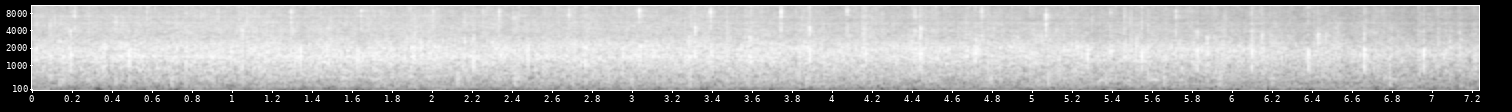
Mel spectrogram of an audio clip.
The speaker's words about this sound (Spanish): y por supuesto a sus padres o tutores por el apoyo y el amor que les dan incondicional y que son parte fundamental de este logro, para los cuales yo les pido un fuerte aplauso también, que son tan grandes.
